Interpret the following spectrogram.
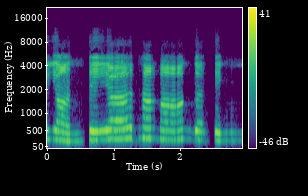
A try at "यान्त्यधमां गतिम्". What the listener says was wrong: यान्त्य, य नहीं करना है, यान्त्य, त्य, त्य, यान्त्य।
